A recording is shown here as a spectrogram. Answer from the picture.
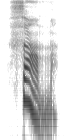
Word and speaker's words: thumb: thumb doubt debt Silent W before R.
